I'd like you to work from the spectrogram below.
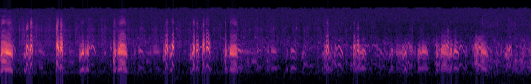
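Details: Chestnut-bellied sandgrouse in Jeddah, Makkah Region, Saudi Arabia; a series of short, throaty, nasal clucking notes given in uneven bursts, some overlapping as from several birds, with faint background hum.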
